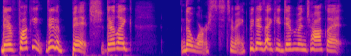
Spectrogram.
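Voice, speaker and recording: A woman's voice: high-pitched, lively intonation, moderate pace, no room sound, clean studio sound. A woman being interviewed as a business founder, chatting casually and candidly, swearing freely and laughing often. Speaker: guest, dessert business founder. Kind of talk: casual podcast chat.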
